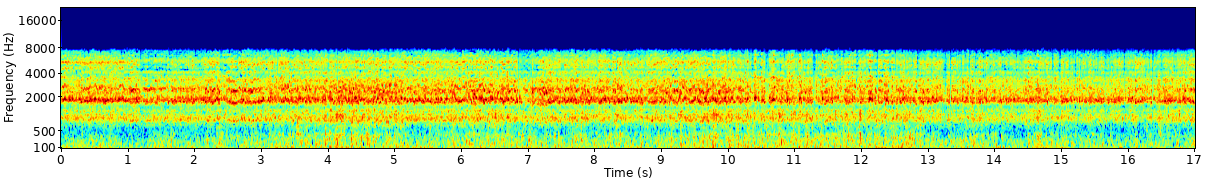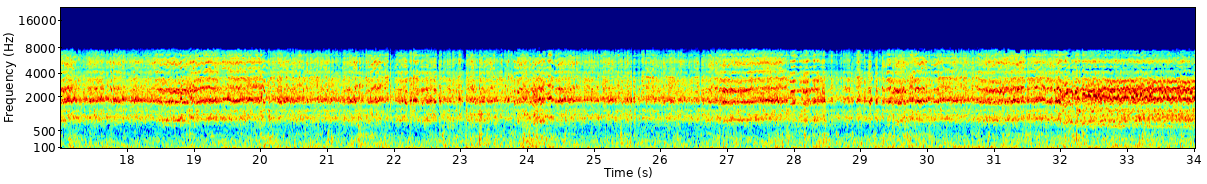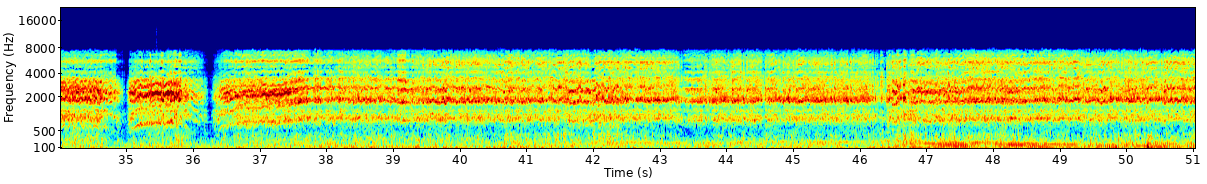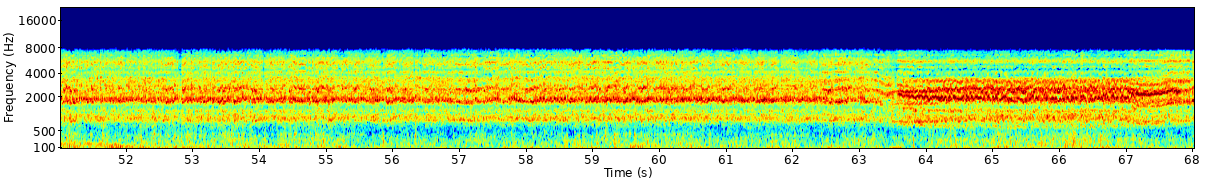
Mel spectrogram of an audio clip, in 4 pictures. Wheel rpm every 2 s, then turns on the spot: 230, 230, 230, 220, 230, 230, 230, 230, 230, 230, 230, 230, 240, 230, 220, 230, 200, 150, 140, 220, 230, 230, 230, 230, 220, 230, 240, 230, 230, 230, 240, 230, 200, 200.
none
